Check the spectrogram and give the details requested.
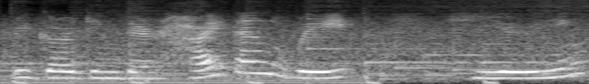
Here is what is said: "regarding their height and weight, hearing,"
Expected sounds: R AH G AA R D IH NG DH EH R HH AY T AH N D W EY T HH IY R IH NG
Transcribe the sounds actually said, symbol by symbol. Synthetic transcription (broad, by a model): R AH G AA R D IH NG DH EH R HH AY T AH N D W EY T HH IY R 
